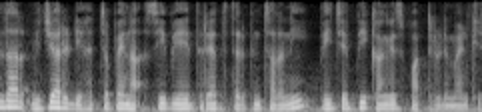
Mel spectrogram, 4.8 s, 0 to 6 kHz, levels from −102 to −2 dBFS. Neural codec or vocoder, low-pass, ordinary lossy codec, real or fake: codec, 24 kHz, 1.2 kbps, DualCodec; 5.4 kHz; none; fake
